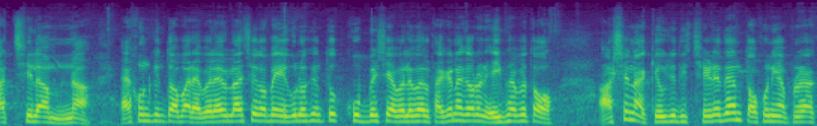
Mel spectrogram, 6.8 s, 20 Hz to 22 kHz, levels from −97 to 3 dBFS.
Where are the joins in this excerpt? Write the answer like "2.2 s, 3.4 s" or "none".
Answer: none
